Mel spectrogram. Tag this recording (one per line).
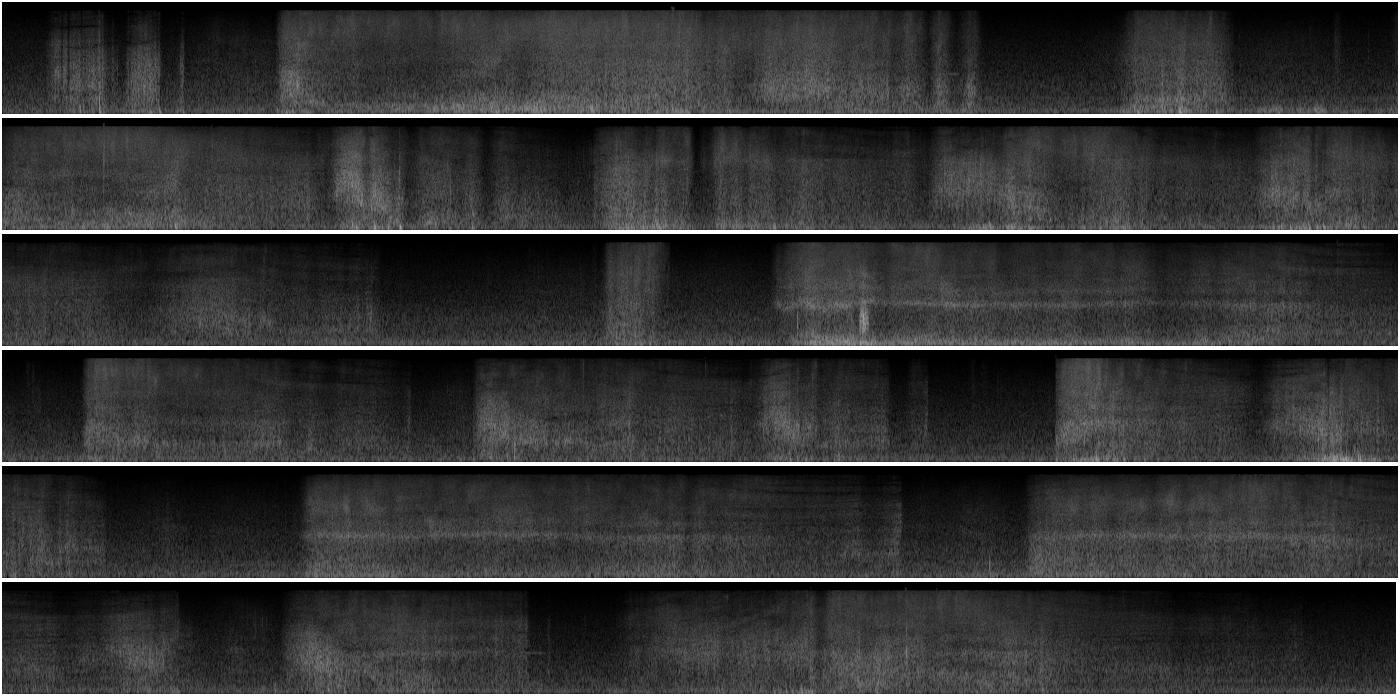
Rough
Sand
Sandpaper
Texture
